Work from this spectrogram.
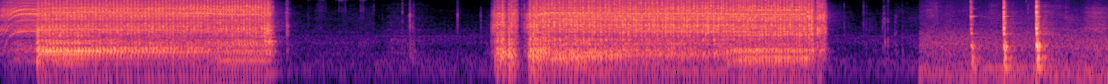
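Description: A power drill drives a screw into a rim joist for a floating shed foundation, two loud sustained whirring bursts separated by silence, followed by a few faint clicks and taps.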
